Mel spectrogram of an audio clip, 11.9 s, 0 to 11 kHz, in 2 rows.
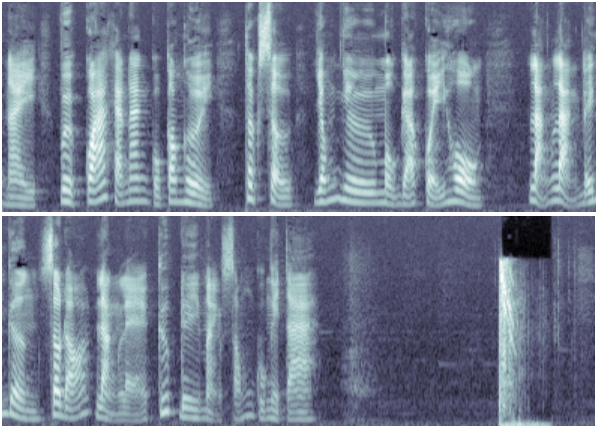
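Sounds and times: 
speech: 0.0 - 9.1
gunshot from a suppressed gun: 10.9 - 11.4.

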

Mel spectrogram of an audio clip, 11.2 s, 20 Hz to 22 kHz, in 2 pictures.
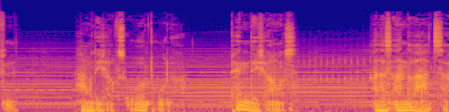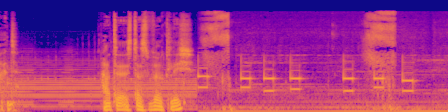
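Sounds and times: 
speech: 1.0 - 3.8, 4.6 - 5.9, 6.9 - 8.5
touch-tone beeps dialing a call on a telephone keypad: 8.1 - 10.8.

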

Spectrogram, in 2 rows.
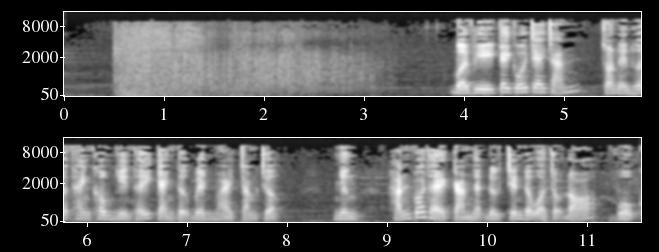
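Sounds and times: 
distant violent explosion: 0.5 - 3.6
speech: 3.9 - 11.5.

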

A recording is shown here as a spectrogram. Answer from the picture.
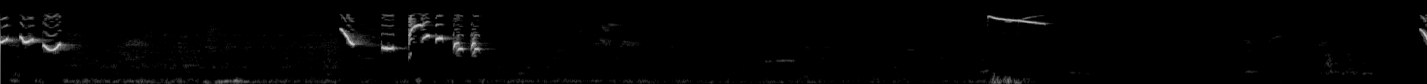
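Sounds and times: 
Orange-headed thrush song of high varied whistles and chirps: 0.0 - 0.8, 3.4 - 4.9, 9.8 - 10.6.

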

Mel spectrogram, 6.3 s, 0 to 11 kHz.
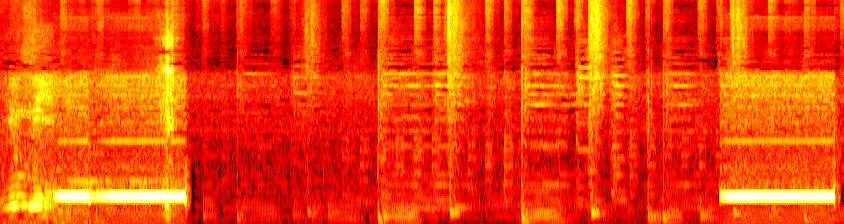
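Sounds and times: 
unanswered telephone call's ringback tone: 0.4 - 1.4, 5.4 - 6.3.

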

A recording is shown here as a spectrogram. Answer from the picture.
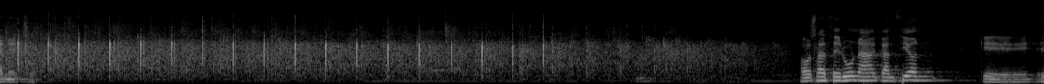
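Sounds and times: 
audience applause at a religious evening vigil: 0.0 - 8.0
speech: 8.0 - 10.4.

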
